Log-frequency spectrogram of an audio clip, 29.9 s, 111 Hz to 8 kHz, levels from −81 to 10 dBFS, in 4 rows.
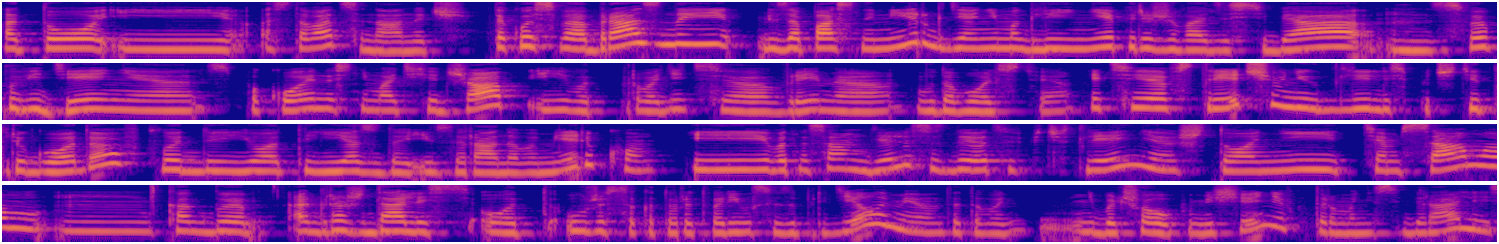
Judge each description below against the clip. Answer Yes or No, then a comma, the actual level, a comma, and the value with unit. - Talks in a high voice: Yes, very high, 250 Hz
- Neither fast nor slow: Yes, average, 145 wpm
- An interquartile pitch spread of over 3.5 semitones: No, narrow, 2.6 semitones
